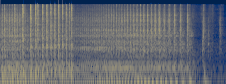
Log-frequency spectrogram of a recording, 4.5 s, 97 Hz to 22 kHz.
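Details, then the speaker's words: Harley engine in a golf cart, run without any exhaust muffler before a turbo-type muffler is fitted: a loud, sharp crack like a .22 pistol on every firing stroke, about three per second. "every cycle the engine sounds like a fire of a 22 pistol"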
